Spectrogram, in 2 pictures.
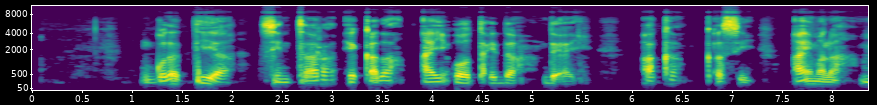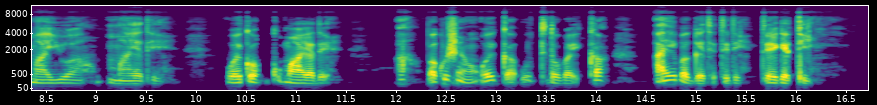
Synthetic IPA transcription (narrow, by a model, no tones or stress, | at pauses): ɡɔd̪ɐt̪ʰːɪjaː | sɪnt͡sːaːɾɐɛkʼːɐd̪ɐ | ɐjo̞ːt̪ːɐjd̪ːɐ | d̪ɛʔɐj | ʔɐkːɐ | kʼɐsːɪ | ʔɐjmɐlɐmaːjːʊwaːmaːjɐd̪eː | wɔjkːɔkʼʊmaːjɐd̪ḛː | ʔɐb̥ɐkʊʃɪjɐnʔɔ̰jkʼːɐ̰ʔʊt̪ːɪd̪ɔbɐjkːɐ | ɐjbɐɡet̪ʰɛt̪ːɪd̪ɪt̪ʼe̞ːɡɛt̪ːiː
